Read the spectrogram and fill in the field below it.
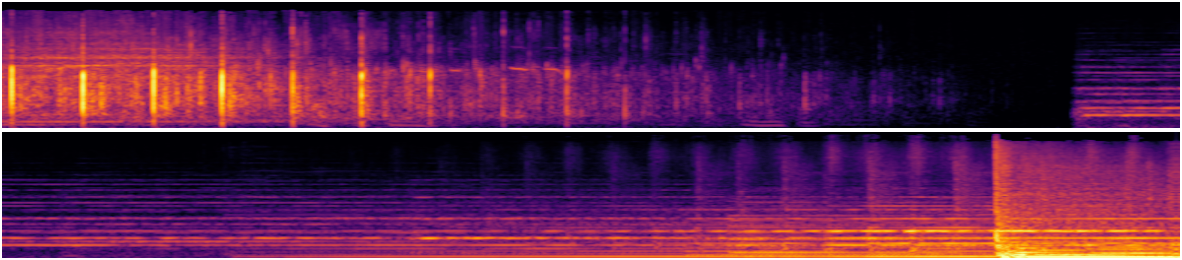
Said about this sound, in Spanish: En el nombre de Jesús. Amén. Demos un aplauso.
